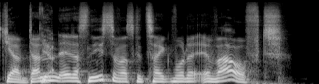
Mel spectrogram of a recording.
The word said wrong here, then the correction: Avowed: Avowed, ja. avowed, ich kann es nicht aussprechen. – Wie, avowed. Wie wow, avowed.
